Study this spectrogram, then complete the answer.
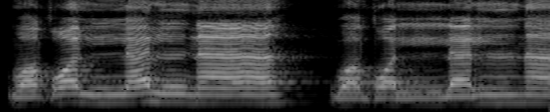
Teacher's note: ضا کو لام کے ساتھ ملائیں گے اور لام کو دوسرے لام کے ساتھ ملائیں گے، ضا کو موٹا پڑھیں گے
